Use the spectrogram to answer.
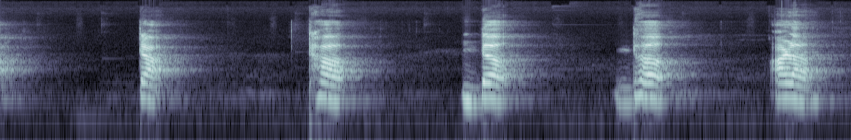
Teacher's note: जो ट वर्ग होता है वो होते हैं मूर्धा को टच कर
